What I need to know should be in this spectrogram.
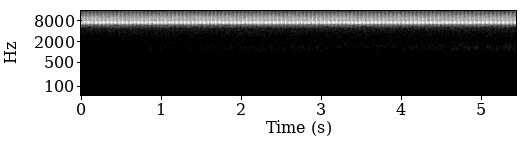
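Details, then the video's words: Unbroken high, thin insect buzz from grasshoppers, finely pulsed at a fast, regular rate with even loudness throughout; nothing else audible. "3 Hours of Grass Hopper Sounds"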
